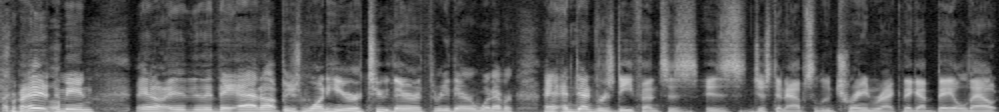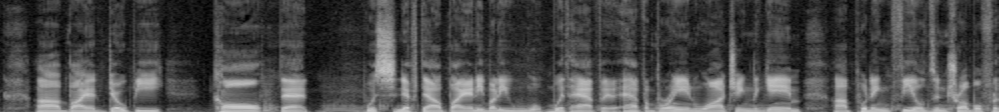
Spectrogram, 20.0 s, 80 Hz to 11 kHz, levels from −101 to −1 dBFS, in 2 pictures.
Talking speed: 170 wpm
